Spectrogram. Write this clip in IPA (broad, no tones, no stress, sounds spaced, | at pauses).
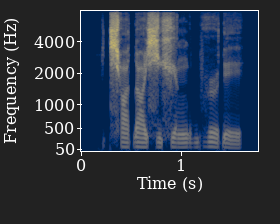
t͡ɕʰ ɑ ɗ ɑ ɕ e xʲ ɑ ŋ o bʱ ə˞ ɗ e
